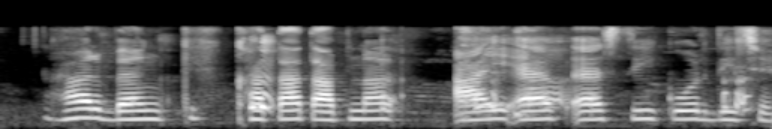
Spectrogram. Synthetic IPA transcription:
ɦəɾbɛŋkkʰːat̪at̪apnaɾ | ajɛpʰɛsːikoɾd̪it͡ʃʰe

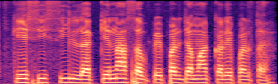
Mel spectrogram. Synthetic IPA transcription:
keːsisilɛkːenasəb̚ʱpepəɾd͡ʒəmakəɾepəɾt̪aɦɛ

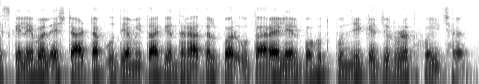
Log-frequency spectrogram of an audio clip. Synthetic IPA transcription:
eskelebəlesʈaɾʈəpud̪jəmit̪aked̪ʱəɾat̪əlpəɾṵt̪aɾɛlelbəɦut̪pund͡ʒiked͡ʒəɾuɾət̪ɦojt͡ʃʰɛ

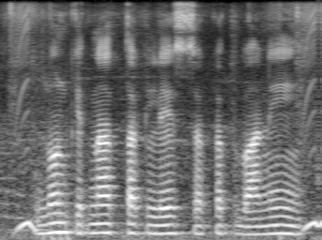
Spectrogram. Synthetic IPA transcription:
loːnkɪʈ̪naːt̪əkleːsəkət̪baːniː

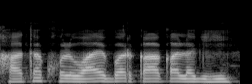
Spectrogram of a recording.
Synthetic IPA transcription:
kʰaːt̪ãkʰʊlwaːebɐɾkakalɐɡi

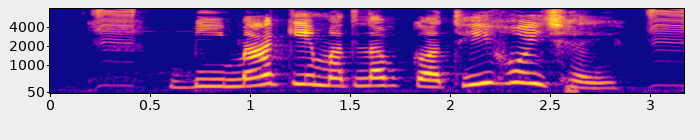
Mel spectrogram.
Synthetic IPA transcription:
bimakemət̪ləb̚kət̪ʰiɦojt͡ʃʰəj

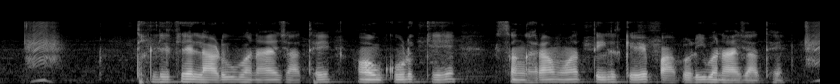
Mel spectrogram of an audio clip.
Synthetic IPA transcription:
t̪ʰɪlikelaːɽubənaːed͡ʒaːt̪eɔːɾɡʊɽkesə̃ŋɡʱəɾamãt̪iːlkepaːpɽibənaːed͡ʒaːt̪eː

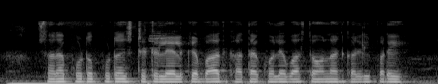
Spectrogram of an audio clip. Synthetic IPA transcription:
saɾapʰoːʈopʰoːʈoɪsʈeːʈleːlkebaːd̪kʰaːt̪akʰoːleʋaːst̪eɔːnlaːɪnkəɾilpəɽiː

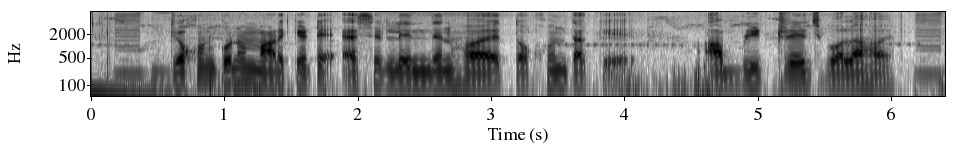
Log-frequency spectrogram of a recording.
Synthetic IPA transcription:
d͡ʑɔkʰonkonomaɾkeʈḛʔɛseɾlend̪enɦɔet̪ɔkʰont̪akḛa̰bɾiʈɾed͡ʑbɔlaɦɔe

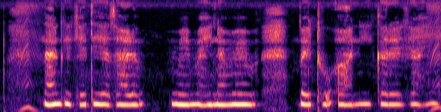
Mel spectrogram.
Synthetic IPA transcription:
naːnkekʰeːt̪iəsaːɽ | mẽməɦinamẽ | bəɪʈʰuʔaːnikəɾelt͡ʃaːɦĩ

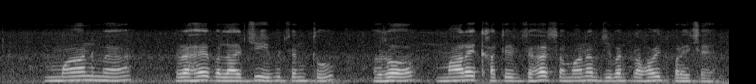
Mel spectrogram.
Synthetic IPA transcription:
manme | ɾəɦɛbelad͡ʒibd͡ʒənt̪u | ɾɔ | maɾəjkʰat̪iɾd͡ʒəɦəɾsə̃manəbd͡ʒibənpɾəbʱaʋit̪pəɽɛt͡ʃʰɛ

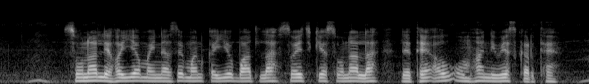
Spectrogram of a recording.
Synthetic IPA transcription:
soːnaleɦoːjːamɐɦinasemɐnkəijobaːt̪laɦsəjt͡ʃkesoːnalaɦ | leːt̪ɦẽɔːʊmɦãnɪʋeːskəɾt̪ɦɛ̃ː

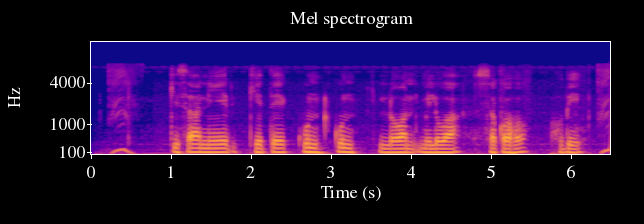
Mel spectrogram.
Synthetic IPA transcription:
kɪsaneːɾkʰet̪ekunkun | lɔːnmɪlwa | səkɔɦ | hobeː

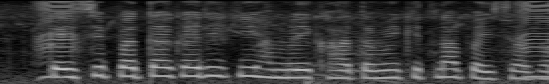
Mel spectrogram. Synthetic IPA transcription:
kɛːsepɐt̪akɐɾikiɦɐmɾekʰaːt̪amẽkɪt̪napɛɪsabʱɐ

